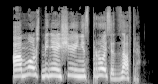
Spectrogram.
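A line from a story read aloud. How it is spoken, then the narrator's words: Shouted after her. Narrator (Russian): крикнул я ей вдогонку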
